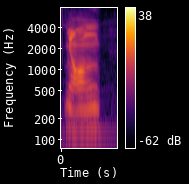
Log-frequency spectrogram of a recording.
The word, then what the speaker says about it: ng: it's not a word, it's nyong, but that always trips up English speakers.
